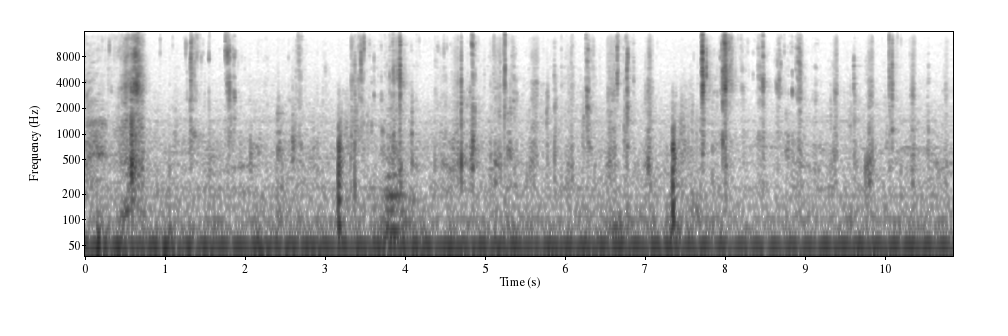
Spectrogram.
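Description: Close-miked eating sounds of a mouthful of rice and grilled chicken eaten by hand: chewing with many short, sharp lip smacks and crunches scattered through.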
